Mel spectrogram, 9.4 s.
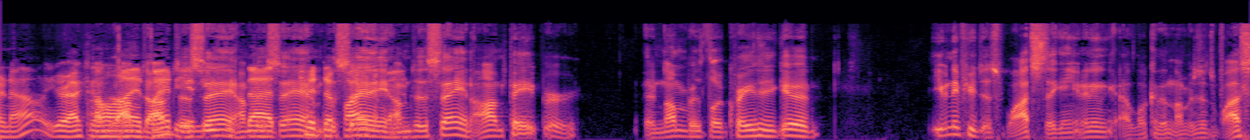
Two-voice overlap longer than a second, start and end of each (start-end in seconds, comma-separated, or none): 0.6-3.1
